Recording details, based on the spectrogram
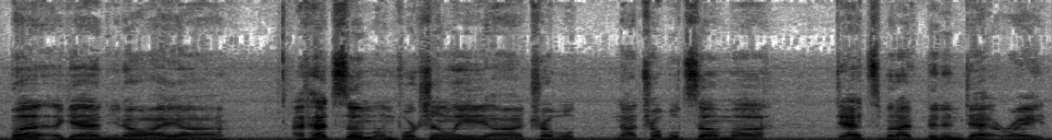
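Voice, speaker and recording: A man's voice: mid-range voice, steady tone, normal speed. Thirty-something man chatting while driving. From South Texas. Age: 30s. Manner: rambling, many fillers and restarts. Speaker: delivery driver vlogger. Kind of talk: casual vlog talk while driving. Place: inside a car on suburban streets. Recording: loud road and car noise.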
